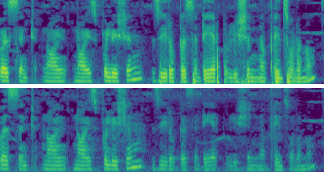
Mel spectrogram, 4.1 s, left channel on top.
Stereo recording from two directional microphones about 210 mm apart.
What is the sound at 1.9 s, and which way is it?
Speech, 35° left (ahead or behind).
